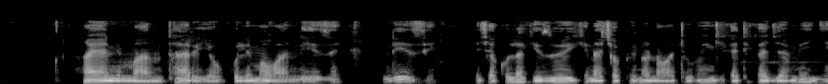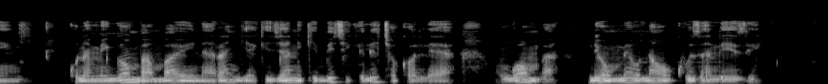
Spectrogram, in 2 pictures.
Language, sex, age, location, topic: Swahili, male, 18-24, Kisii, agriculture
